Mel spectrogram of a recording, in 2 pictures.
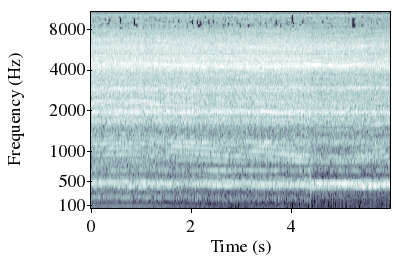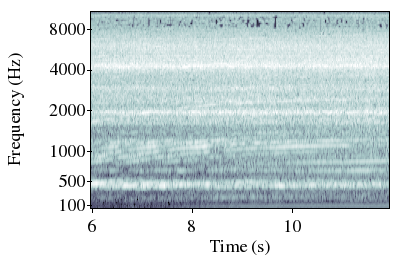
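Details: Hungarian Imi motor, tested on a regulator at reduced voltage: a steady high whine of constant pitch with an even hiss of airflow, no rattles or grinding; the motor runs smoothly.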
